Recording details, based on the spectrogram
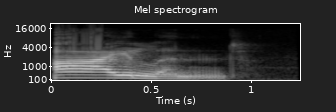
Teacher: the A in land is pronounced as a schwa, since land is in a weak syllable.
